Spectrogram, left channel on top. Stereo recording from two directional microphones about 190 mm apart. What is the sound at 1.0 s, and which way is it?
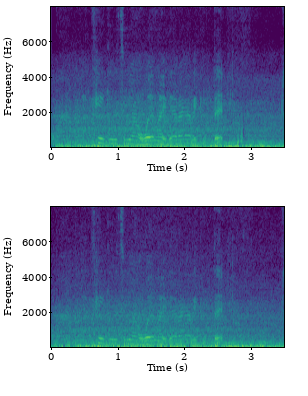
Speech, 25° left (ahead or behind).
